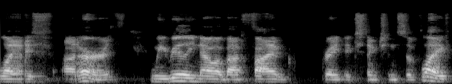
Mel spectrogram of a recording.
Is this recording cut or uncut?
uncut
